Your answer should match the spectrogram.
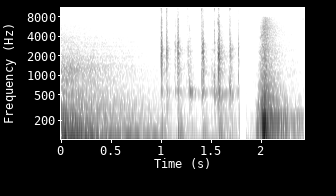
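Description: A low whoosh fades out, then comes a quick run of about seven keyboard-typing clicks in under a second: a typing sound effect as text is entered in a search bar.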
